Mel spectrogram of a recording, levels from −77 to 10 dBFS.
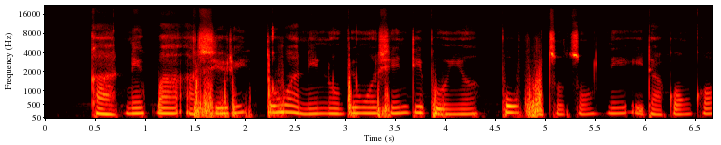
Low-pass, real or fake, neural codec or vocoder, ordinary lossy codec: none; fake; autoencoder, 48 kHz, 128 numbers a frame, DAC-VAE, trained on Japanese speech; none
